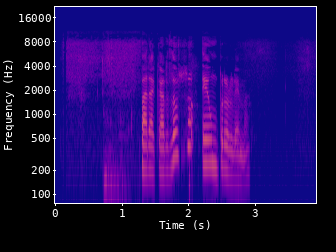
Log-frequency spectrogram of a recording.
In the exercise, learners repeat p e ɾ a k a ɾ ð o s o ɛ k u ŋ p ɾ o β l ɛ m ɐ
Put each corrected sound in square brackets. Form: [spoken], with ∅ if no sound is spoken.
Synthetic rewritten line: p [a] ɾ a k a ɾ ð o s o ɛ [∅] u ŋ p ɾ o β l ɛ m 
